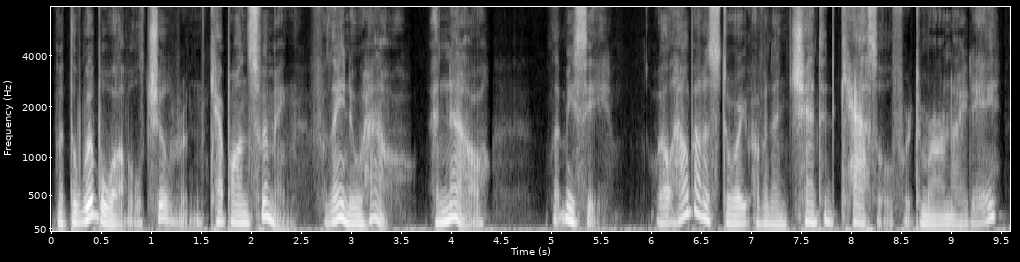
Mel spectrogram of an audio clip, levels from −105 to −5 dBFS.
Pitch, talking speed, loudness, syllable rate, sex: 130 Hz, 190 wpm, -20 LUFS, 5.3 syllables/s, male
